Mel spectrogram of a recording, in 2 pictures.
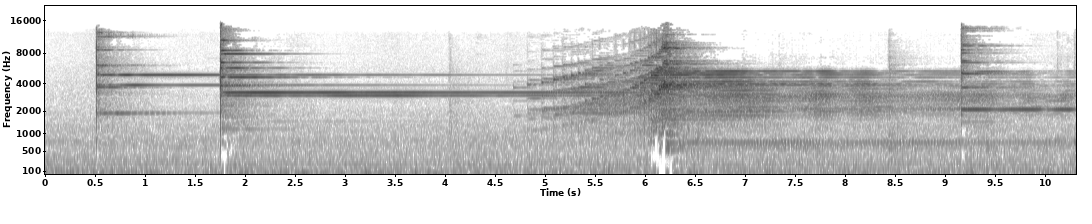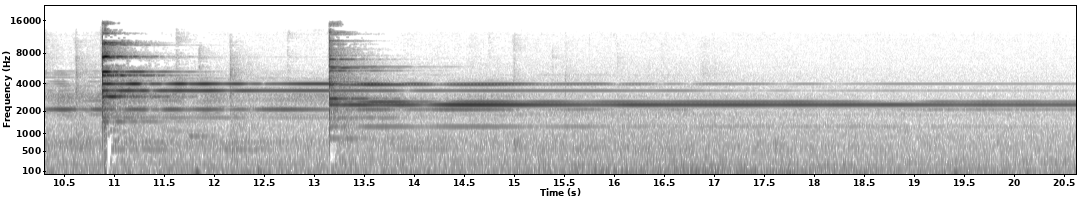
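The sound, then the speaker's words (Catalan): Suspended metal sheets of a sound sculpture struck several times, each hit ringing out in long, shimmering metallic tones that overlap and sustain, moderately loud, with no voices. “el xiulant girant són unes làmines suspeses i poden sonar terriblement fort i són uns sons molt llargs.”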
